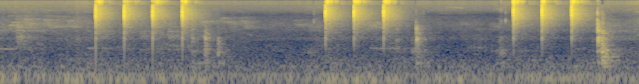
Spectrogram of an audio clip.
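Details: Igniter on a used gas stove, plugged into mains power (its indicator light no longer works), tested by pressing the knob: sharp spark snaps in quick bursts of about four at roughly four per second; normal igniter clicking.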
